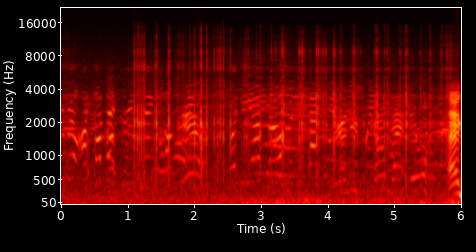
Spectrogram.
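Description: Ground fountain firework crackling, a quick irregular run of sharp pops from about a second in, over distant voices of people talking.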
